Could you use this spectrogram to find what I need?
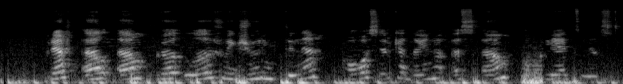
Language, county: Lithuanian, Tauragė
